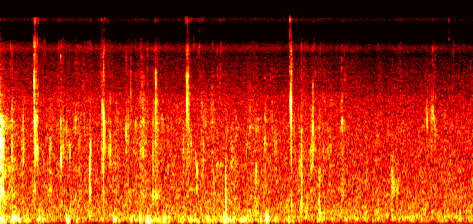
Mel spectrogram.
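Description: Close-up chewing and lip smacking from a person eating rice and chicken: scattered soft, wet clicks, thinning out in the second half.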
